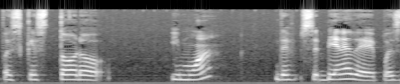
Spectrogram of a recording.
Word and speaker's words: Moi: Bueno, Moi, se escribe Moi, pero se pronuncia Moa, de su disco Bubu.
